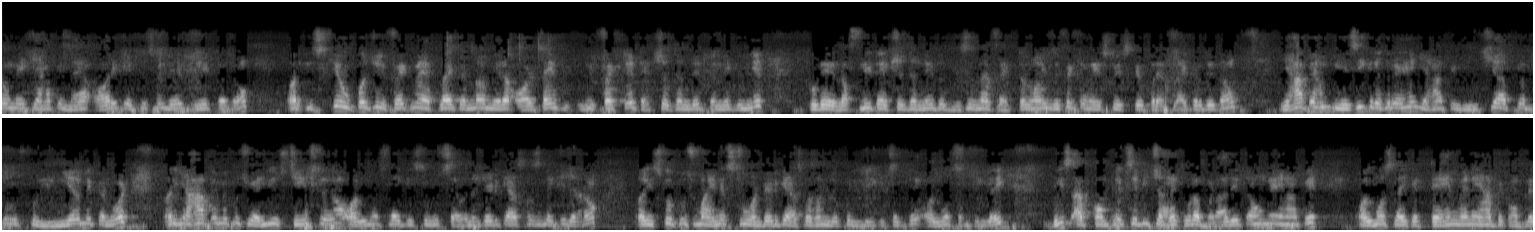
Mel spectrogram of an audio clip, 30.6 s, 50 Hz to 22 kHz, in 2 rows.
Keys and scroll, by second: 0.4 ctrl+alt+y, 4.2-5.8 typing.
